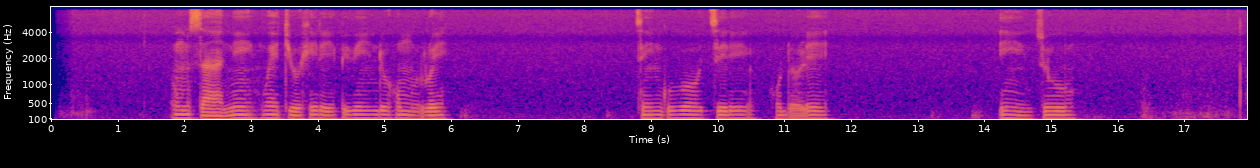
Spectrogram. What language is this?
Masaaba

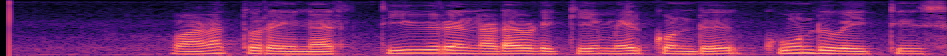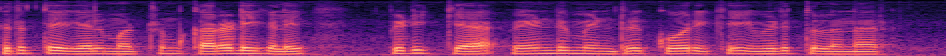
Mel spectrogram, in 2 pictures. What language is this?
Tamil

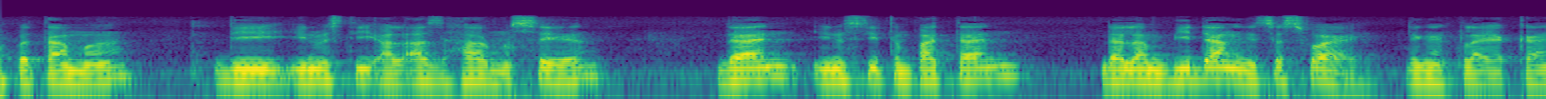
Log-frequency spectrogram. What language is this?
Malay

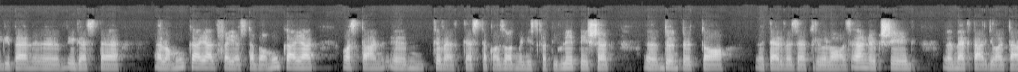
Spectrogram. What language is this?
Hungarian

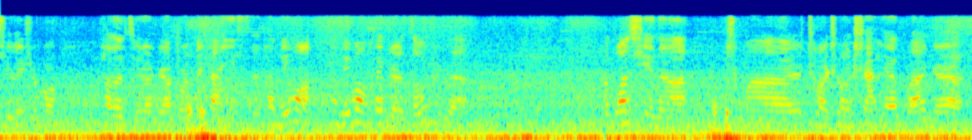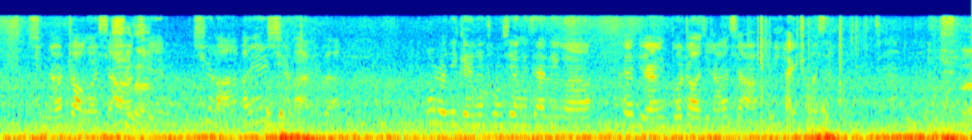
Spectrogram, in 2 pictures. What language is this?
Chinese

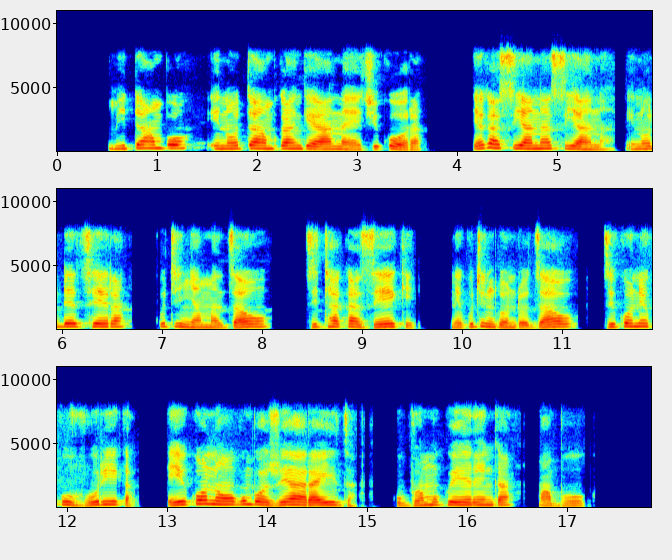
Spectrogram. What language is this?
Ndau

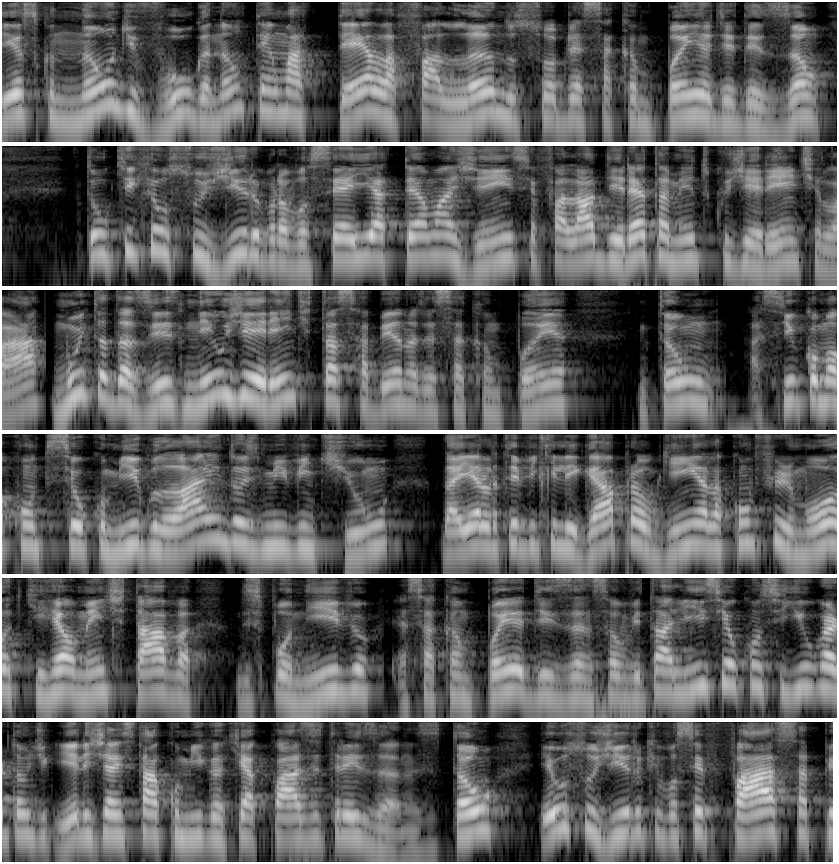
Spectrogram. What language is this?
Portuguese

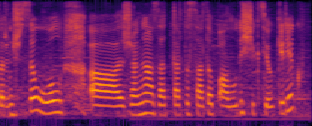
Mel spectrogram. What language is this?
Kazakh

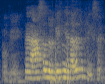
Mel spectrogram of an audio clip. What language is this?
English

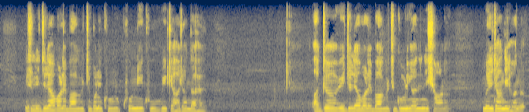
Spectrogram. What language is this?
Punjabi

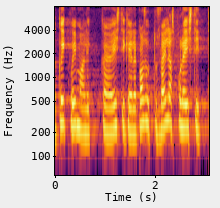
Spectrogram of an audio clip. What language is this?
Estonian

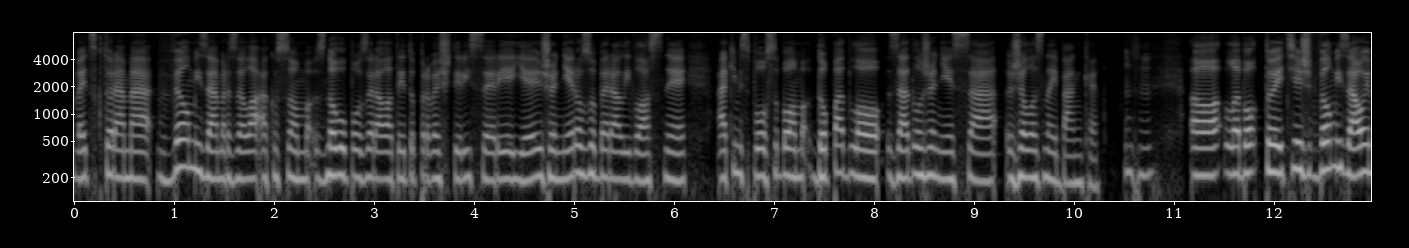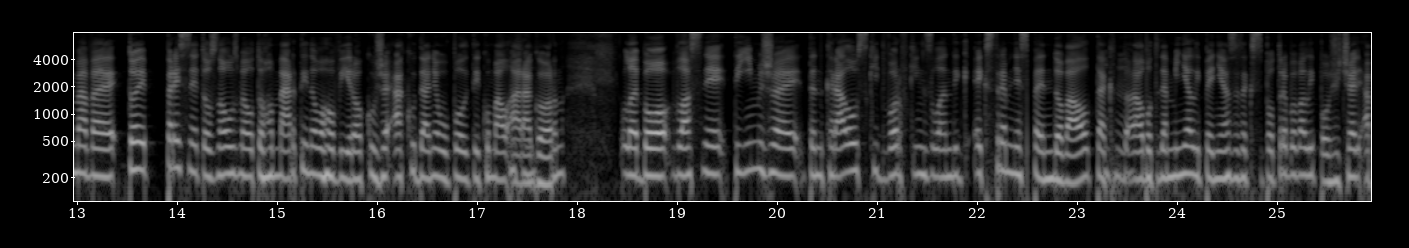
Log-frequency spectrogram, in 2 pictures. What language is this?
Slovak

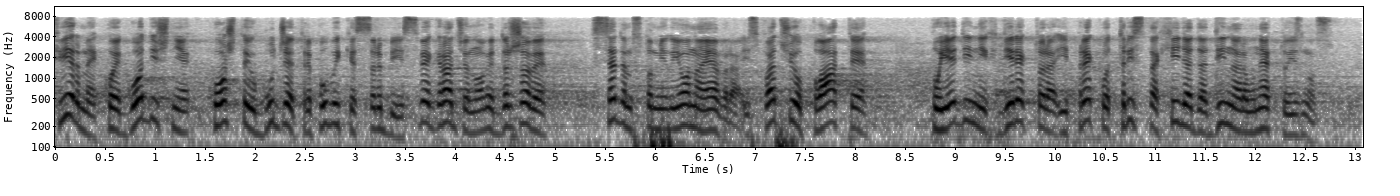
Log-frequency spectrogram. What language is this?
Serbian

